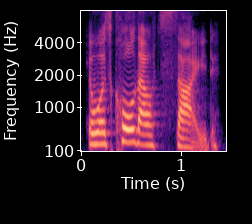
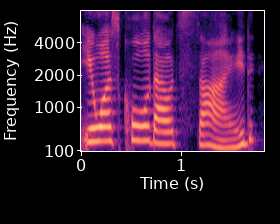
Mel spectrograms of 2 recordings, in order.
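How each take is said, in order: First: The pitch drops sharply on the last word. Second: The pitch falls then rises on the last word. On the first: The sentence is finished. "하면 끝났죠. side 뚝 떨어지기" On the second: The sentence is not finished yet. "side 내려갔다 올라가시면 돼요"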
